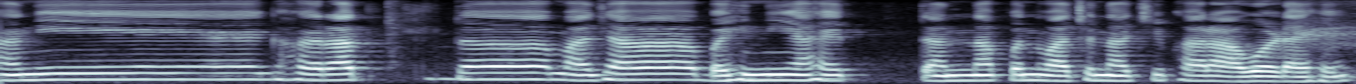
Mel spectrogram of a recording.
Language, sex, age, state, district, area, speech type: Marathi, female, 60+, Maharashtra, Nagpur, urban, spontaneous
